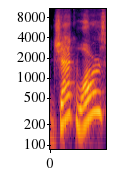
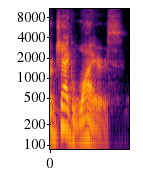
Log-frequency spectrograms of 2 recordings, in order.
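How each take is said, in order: First: Jaguars said as "JAG-wars"; JAG-wars pronunciation. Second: Jaguars said as "JAG-wires"; JAG-wires pronunciation. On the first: Co-host asking how to say it, Jaguars as "JAG-wars". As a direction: say Jaguars in two beats, ending like "wars". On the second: Co-host offering the other option, Jaguars as "JAG-wires". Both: Shown as a demonstration. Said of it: "Is it Jaguars or Jaguars?".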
